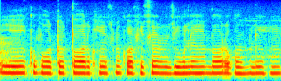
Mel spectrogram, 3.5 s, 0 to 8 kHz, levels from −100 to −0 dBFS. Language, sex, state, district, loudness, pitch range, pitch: Hindi, female, Bihar, Patna, -16 LUFS, 195-205 Hz, 200 Hz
